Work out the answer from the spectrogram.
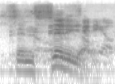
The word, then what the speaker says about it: syncytial: Syncytial.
